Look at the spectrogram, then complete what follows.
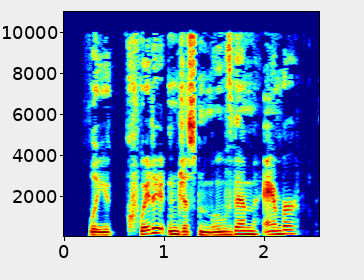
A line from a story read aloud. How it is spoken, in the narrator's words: growled finally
